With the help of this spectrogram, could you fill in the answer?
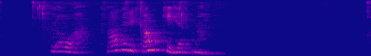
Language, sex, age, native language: Icelandic, female, 60-69, Icelandic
